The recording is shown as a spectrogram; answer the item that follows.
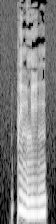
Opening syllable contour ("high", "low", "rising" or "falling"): falling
